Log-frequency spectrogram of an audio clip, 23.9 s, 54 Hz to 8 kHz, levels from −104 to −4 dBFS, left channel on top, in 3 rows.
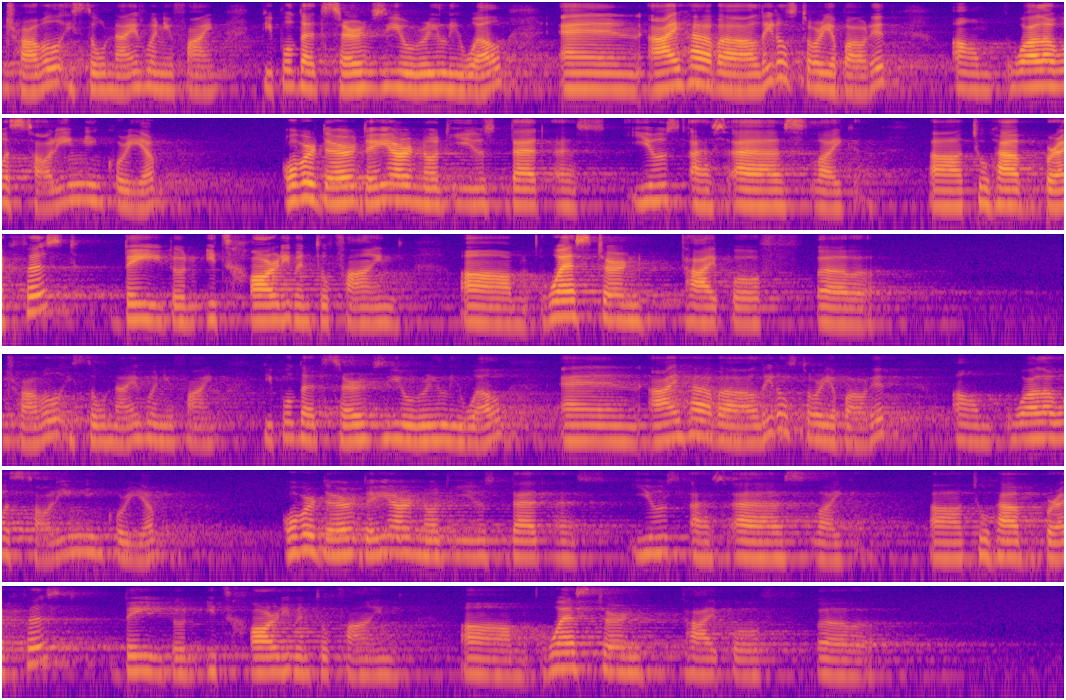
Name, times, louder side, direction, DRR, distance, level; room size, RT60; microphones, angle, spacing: voice 1, 0.0-9.2 10.1-14.5 14.9-16.4 16.8-18.9 19.4-20.8 21.0-21.7 22.0-22.5, left 6 dB, 85° left, 14 dB, 0.9 m, -31 dB
29.0 x 20.5 x 9.4 m, 2.9 s
head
